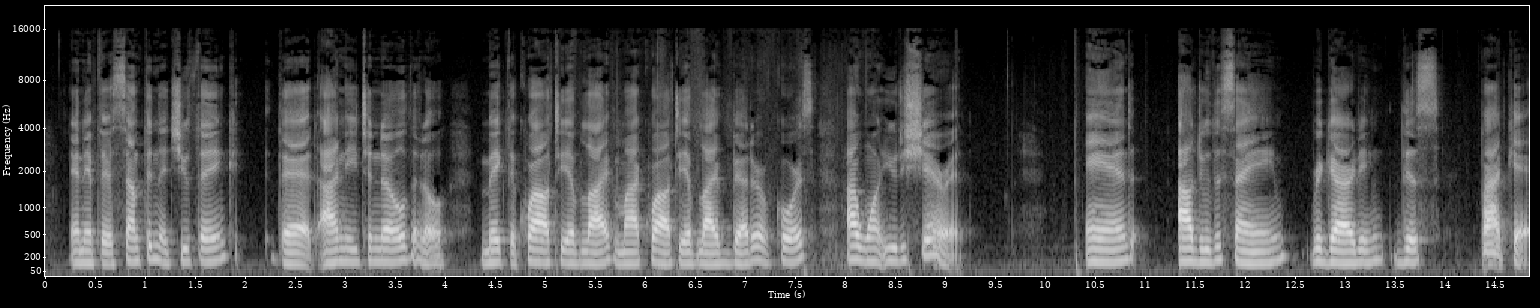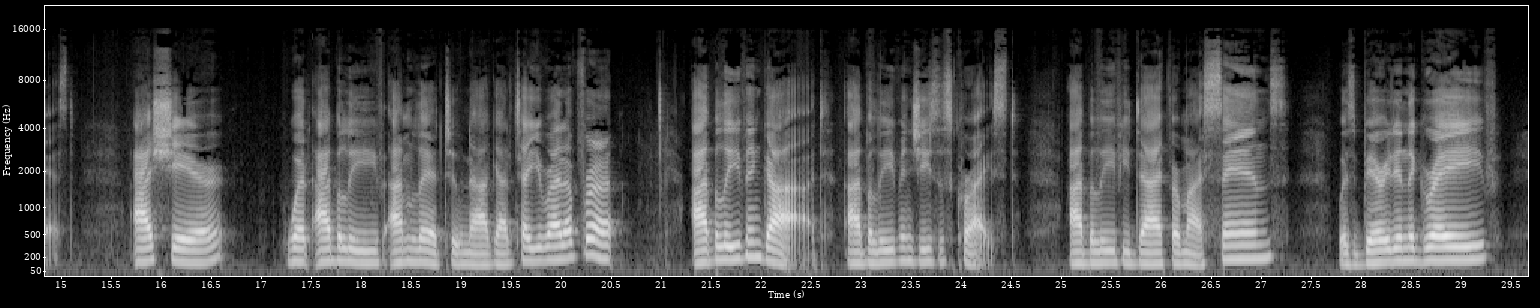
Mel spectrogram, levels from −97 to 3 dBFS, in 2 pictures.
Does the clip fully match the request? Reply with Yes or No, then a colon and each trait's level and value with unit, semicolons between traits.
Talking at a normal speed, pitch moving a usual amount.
Yes: average, 155 wpm; average, 3.0 semitones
